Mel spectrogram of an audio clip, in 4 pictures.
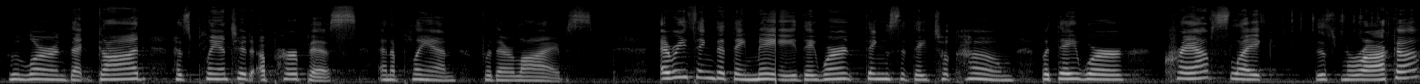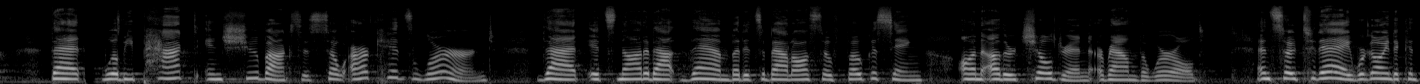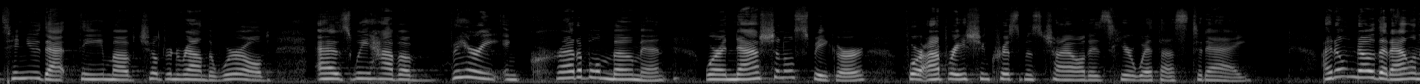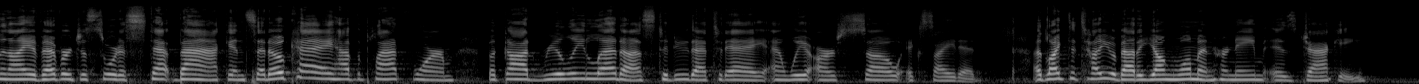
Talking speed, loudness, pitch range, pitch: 145 wpm, -30 LUFS, 210-250 Hz, 230 Hz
